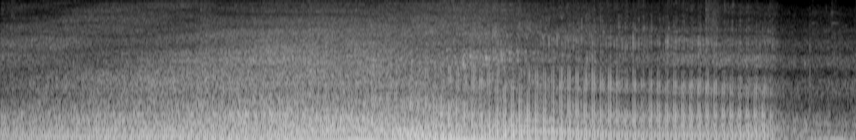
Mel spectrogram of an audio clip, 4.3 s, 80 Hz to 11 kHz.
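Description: A 1970 Buick Riviera's big block engine roars loud and close, a deep throaty rumble swelling steadily before dropping off sharply to a lower idle.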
